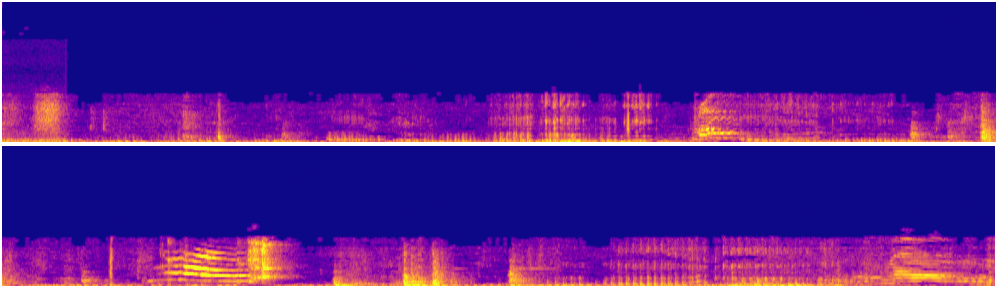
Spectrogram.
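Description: Domestic cats, named Jules Deleuze and Michel Foucault, meow and cry repeatedly as they are being fed, with high wavering calls over a steady low rumbling purr running underneath throughout.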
